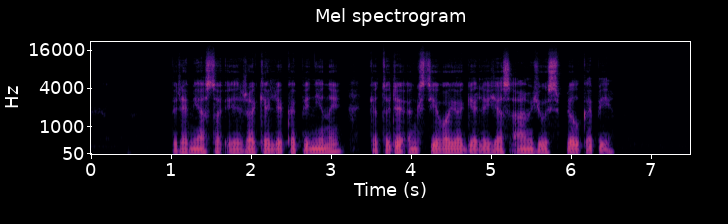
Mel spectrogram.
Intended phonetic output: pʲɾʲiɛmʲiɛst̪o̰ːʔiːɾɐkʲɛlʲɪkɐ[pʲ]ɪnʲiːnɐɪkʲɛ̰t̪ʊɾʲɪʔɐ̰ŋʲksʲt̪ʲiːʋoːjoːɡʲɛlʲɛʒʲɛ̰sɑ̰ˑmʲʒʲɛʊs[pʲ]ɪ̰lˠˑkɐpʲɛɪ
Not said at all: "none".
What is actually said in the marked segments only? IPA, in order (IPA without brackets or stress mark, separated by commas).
pʲ, pʲ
